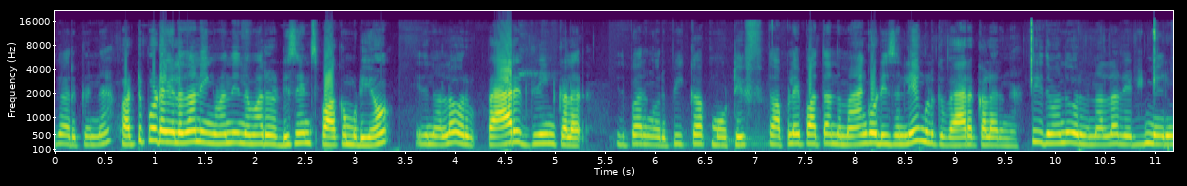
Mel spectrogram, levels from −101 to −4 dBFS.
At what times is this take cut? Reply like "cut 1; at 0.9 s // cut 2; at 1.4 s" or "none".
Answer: none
